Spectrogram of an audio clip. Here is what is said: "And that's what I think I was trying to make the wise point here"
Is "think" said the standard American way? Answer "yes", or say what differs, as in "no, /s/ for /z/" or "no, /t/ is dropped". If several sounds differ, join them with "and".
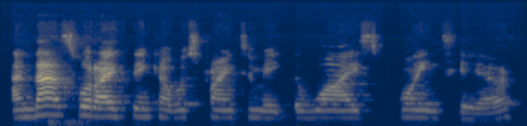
yes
